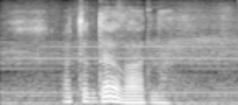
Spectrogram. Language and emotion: Russian, sad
